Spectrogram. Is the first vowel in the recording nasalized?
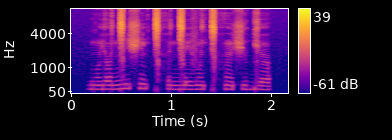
yes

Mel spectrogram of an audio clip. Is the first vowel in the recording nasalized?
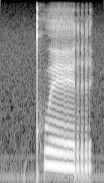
no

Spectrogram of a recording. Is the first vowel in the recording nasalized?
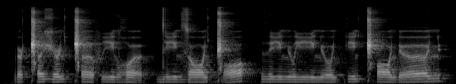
no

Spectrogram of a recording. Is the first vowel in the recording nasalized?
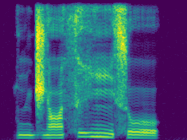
yes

